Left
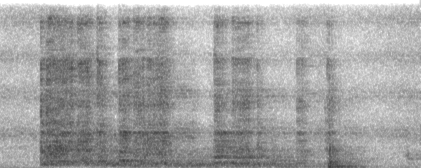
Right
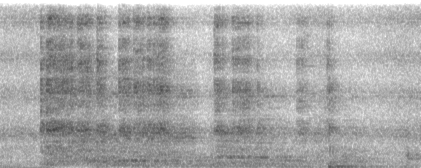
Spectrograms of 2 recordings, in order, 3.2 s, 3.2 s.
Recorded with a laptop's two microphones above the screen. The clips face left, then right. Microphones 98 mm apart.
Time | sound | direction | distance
0.3 | a sliding door | 60° left (ahead or behind) | 1.9 m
